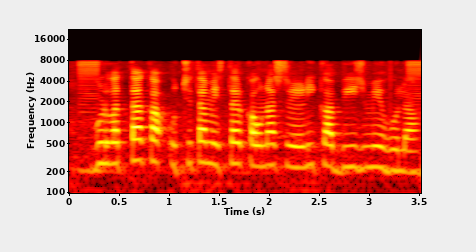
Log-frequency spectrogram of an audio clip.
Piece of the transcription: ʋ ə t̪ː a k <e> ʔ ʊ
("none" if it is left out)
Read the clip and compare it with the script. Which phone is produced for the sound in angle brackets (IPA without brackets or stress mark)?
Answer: a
